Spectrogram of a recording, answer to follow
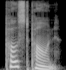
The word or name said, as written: postpone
